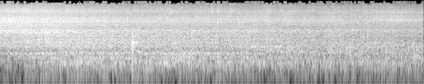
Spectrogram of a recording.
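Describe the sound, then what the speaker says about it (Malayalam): Cooked carrot and horse gram stirred into chillies frying in oil, giving a steady, fairly loud sizzle with soft stirring scrapes throughout and no voices. "അപ്പോൾ അതിലേക്ക് നമ്മൾ വേവിച്ച് വെച്ച ക്യാരറ്റും മുതിരയും ചേർത്ത് കൊടുക്കും."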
